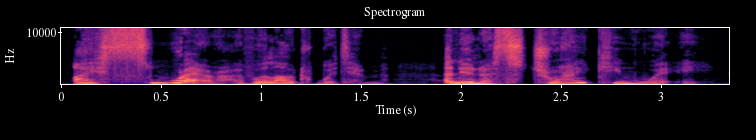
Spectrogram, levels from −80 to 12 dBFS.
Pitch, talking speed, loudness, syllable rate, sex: 235 Hz, 180 wpm, -17 LUFS, 4.5 syllables/s, female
